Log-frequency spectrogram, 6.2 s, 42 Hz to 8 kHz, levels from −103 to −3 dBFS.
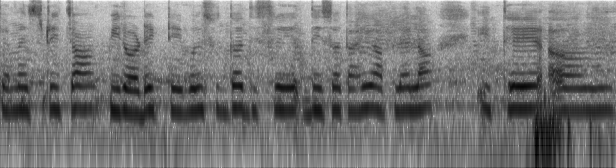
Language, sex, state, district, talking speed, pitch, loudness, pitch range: Marathi, female, Maharashtra, Gondia, 105 wpm, 260 Hz, -17 LUFS, 255-275 Hz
